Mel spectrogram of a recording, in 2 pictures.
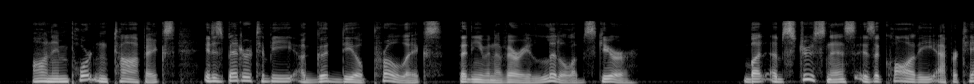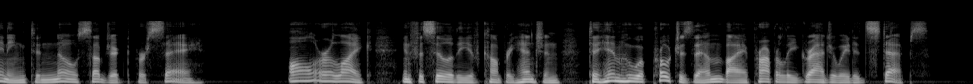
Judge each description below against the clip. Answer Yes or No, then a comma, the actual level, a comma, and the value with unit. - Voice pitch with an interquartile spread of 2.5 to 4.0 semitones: No, average, 5.3 semitones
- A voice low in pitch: Yes, low, 115 Hz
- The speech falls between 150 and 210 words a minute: No, average, 140 wpm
